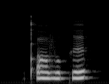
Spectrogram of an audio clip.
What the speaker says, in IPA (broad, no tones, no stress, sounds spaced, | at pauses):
kʼ ɔ v o k ə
